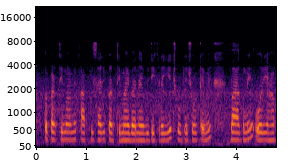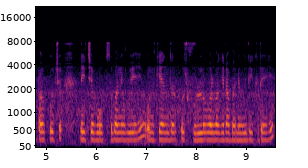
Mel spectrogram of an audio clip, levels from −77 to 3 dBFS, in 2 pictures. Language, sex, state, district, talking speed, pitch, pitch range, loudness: Hindi, female, Bihar, Purnia, 190 wpm, 215 Hz, 215-225 Hz, -25 LUFS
